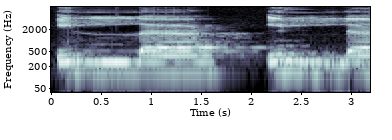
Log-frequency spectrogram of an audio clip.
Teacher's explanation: Di ayat ini pertama huruf il ya Pak, lam bertasydid kita tekan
